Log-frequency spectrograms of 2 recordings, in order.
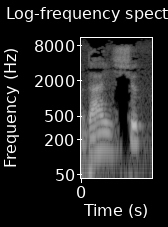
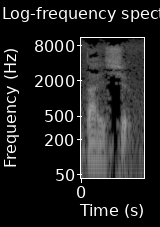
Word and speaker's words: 大衆: れは主に従うっていうね言葉を先週随文経の中で出てきて、主っていうのはね、これは大主って言い方、これ現代の日本語だと大衆ってなっちゃってね、大きな州ですね。州は衆議院の州ですよ。で大衆というと、まあ、なんか一般世間という意味になっちゃいますけども、禅宗の場合のだとそれは大衆って発音します。大衆、ね、大衆って発音して、それは、修行仲間っていう、意味合いになります。大衆がとかね、いろんな言い方をして、これテラバだとナンダジビクっていうね、とほぼ同じ意味合いですね。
